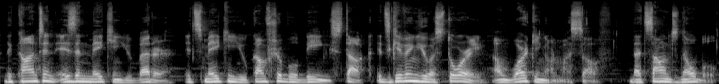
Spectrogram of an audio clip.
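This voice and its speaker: A man's voice: medium pitch, darkish tone. A man whose first language is Lithuanian, delivering a blunt, confrontational scripted monologue as a video essayist, swearing often.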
